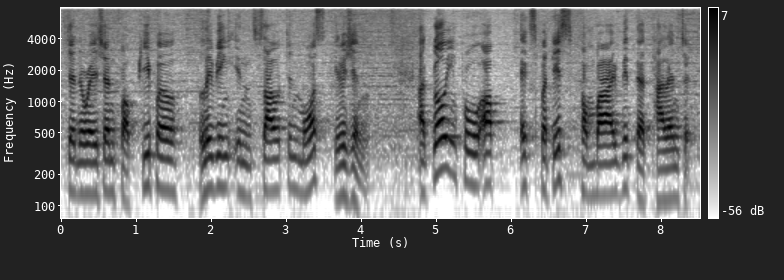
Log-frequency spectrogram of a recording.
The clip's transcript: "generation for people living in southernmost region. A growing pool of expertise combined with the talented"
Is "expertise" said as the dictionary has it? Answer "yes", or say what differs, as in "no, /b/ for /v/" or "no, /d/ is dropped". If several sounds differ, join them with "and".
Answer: no, /s/ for /z/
